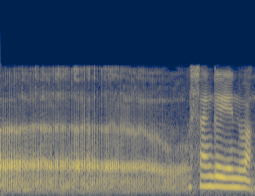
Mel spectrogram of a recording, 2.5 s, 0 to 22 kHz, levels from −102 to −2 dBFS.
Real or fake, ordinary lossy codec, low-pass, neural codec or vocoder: fake; Opus, 64 kbps; 5.4 kHz; codec, 16 kHz, 4 kbps, FunCodec, trained on LibriTTS, 50 frames a second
